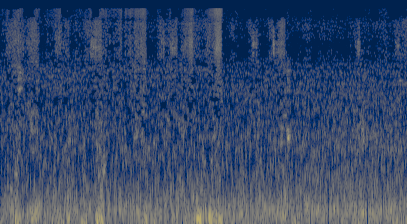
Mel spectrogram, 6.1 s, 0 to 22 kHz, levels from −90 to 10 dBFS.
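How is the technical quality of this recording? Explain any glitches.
The main problem is overdone noise removal, present from start to finish. The noise reduction was pushed too hard, so bands sitting near its noise estimate get cut, along with quieter parts of the speech. You hear a lowered background that breaks up into twinkly specks.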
